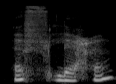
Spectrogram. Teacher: جب فا پڑھیں تو پھونک جیسی آواز آنی چاہیے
